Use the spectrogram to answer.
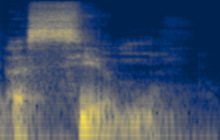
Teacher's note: the s in the spelling of this word is the voiceless fricative. So you say assume.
